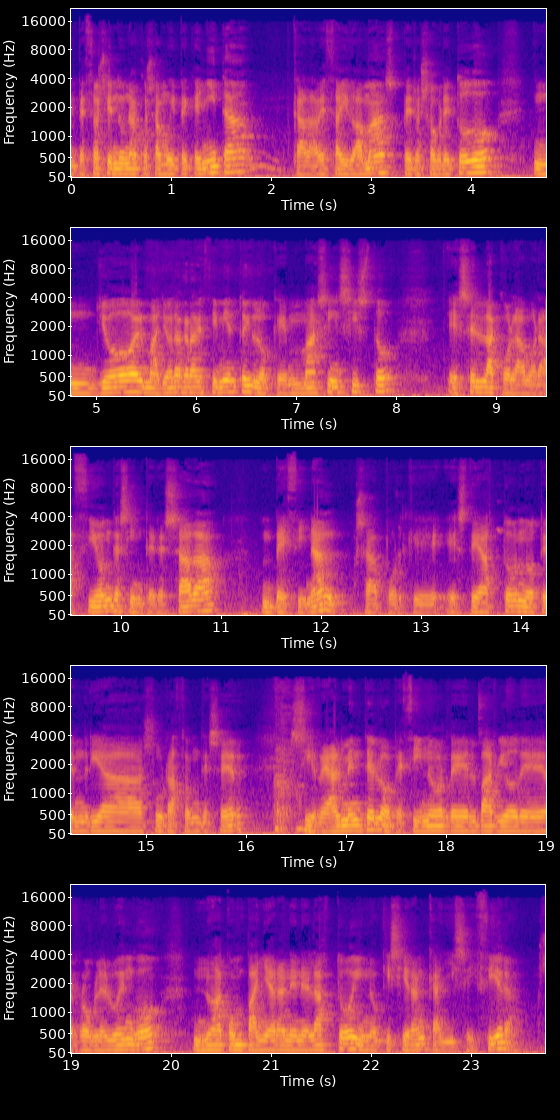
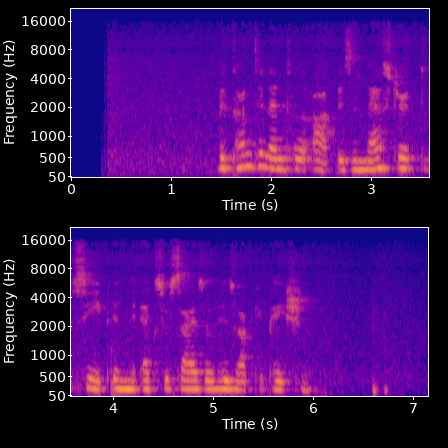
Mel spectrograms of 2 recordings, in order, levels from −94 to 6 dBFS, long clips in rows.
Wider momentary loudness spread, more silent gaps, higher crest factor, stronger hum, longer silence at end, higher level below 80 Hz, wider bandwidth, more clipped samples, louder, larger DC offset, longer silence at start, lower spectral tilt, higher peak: second, 10 LU vs 13 LU; neither; about the same, 16 dB vs 16 dB; neither; second, 0 s vs 0.4 s; first, -32 dBFS vs -68 dBFS; about the same, 16.5 kHz vs 15.5 kHz; neither; first, -16 LUFS vs -29 LUFS; neither; second, 0 s vs 1.5 s; first, -7.5 dB/octave vs -5.5 dB/octave; first, 0 dBFS vs -14 dBFS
